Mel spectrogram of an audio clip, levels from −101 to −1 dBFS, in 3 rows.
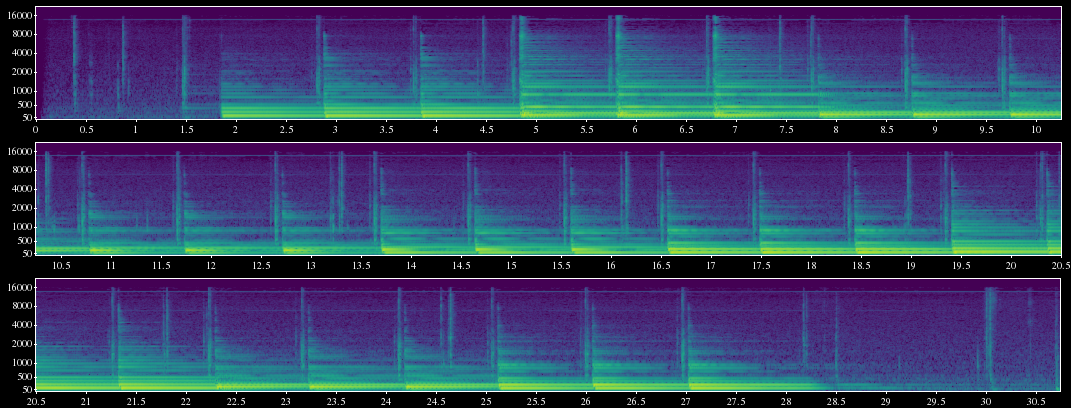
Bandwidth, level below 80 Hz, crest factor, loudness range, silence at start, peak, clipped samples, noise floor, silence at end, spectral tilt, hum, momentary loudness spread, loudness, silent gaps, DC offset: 9.8 kHz; -46 dBFS; 16 dB; 4 LU; 1.85 s; -4 dBFS; under 0.1%; -64 dBFS; 0 s; -9.5 dB/octave; none; 10 LU; -20 LUFS; none; under 0.1%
